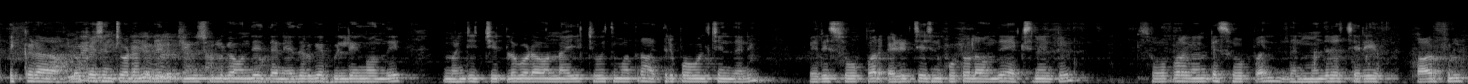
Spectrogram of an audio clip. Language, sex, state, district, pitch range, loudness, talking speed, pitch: Telugu, male, Andhra Pradesh, Srikakulam, 135-140 Hz, -22 LUFS, 140 wpm, 135 Hz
